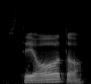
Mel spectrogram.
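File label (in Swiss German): "theater", Bas Rhin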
